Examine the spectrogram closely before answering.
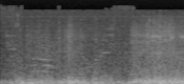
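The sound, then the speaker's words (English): Wind picking up at a baseball game: a steady, low, rumbling roar of gusts buffeting the microphone, rising slightly toward the end. “Wind's starting to kick up.”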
